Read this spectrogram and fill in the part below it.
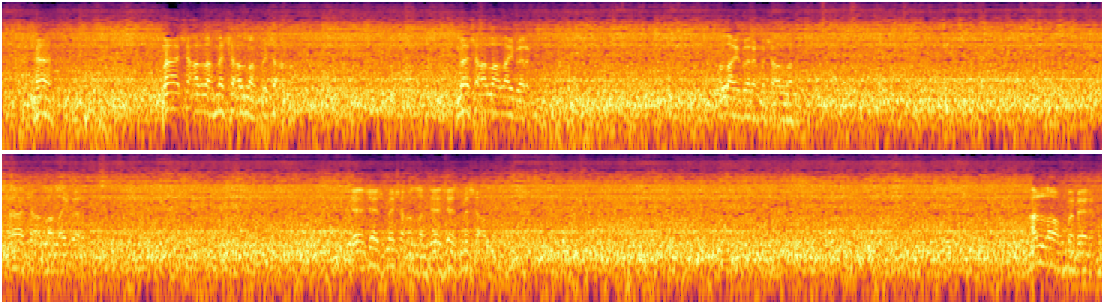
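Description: A conveyor chain clatters and rattles steadily.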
